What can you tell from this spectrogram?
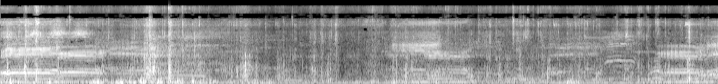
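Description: Ewes and lambs bleating, many overlapping wavering calls at higher and lower pitches, loudest at the start, again about four seconds in and near the end. The lambs are penned apart from the ewes and the two sides call to each other across the fence.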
